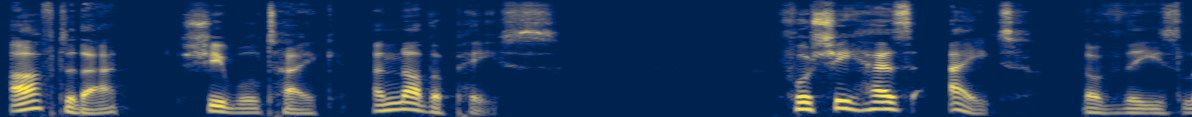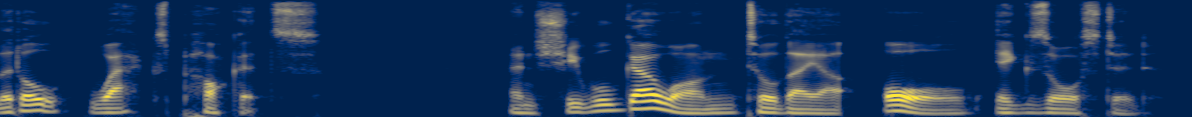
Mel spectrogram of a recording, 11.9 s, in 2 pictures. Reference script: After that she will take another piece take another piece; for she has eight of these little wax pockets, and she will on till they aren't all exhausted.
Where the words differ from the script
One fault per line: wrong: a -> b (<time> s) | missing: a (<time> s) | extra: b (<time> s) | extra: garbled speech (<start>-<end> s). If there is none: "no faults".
missing: take another piece (2.8 s)
extra: go (9.0 s)
wrong: aren't -> are (10.1 s)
